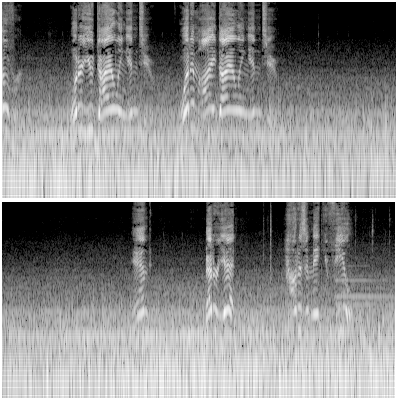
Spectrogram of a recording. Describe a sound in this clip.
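A car's engine and road noise rumble low and steady.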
